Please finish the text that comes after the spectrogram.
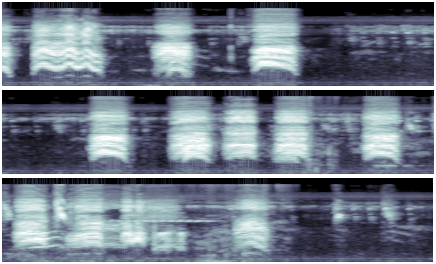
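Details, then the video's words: Bursts of rough, rasping caws come from crows fighting over food. They arrive in clusters with short pauses, grow faster and crowded toward the middle, and are mixed with thinner chattering notes. "Kaka sound and noises of Crow birds | Crow bird Fight for Food | Angry kauwa ki awaaz"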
